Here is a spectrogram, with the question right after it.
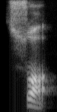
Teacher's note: നാവിന്റെ കൂർത്ത അറ്റത്തിന്റെ മുകൾഭാഗം രണ്ടു വരി മുൻപല്ലുകൾക്കിടയിൽ പിന്നിലായിട്ട് വെക്കുകയും നാവിന്റെ മധ്യഭാഗം മുകളിലേക്ക് ഉയരുകയും ചെയ്യും മുകളിൽ സ്പർശിക്കില്ല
